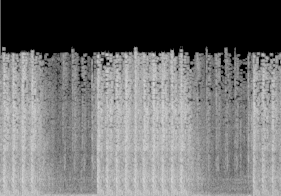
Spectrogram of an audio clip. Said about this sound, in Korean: 이제는 기총 사격이 시작된 모양이었어.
